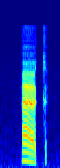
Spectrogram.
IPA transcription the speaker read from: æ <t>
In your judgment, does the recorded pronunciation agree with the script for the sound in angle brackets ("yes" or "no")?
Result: no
